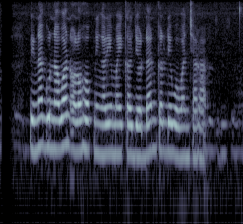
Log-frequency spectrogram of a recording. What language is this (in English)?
Sundanese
